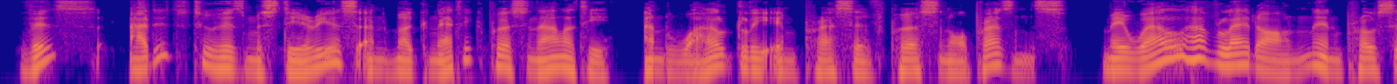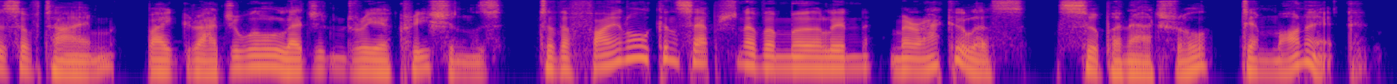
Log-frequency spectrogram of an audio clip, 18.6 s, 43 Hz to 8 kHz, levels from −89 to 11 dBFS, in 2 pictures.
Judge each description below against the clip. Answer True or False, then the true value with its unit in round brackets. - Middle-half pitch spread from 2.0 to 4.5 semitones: True (4.2 semitones)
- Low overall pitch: True (105 Hz)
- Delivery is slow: True (115 wpm)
